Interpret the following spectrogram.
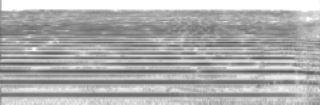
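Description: A toy New Year's party horn blown in one long, loud, steady note that cuts off near the end.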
